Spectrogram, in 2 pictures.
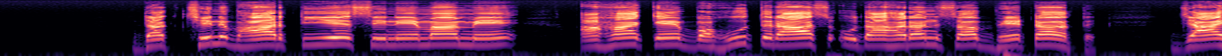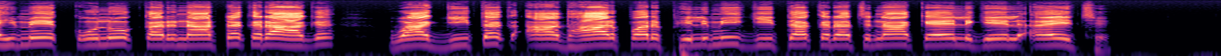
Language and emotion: Maithili, neutral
